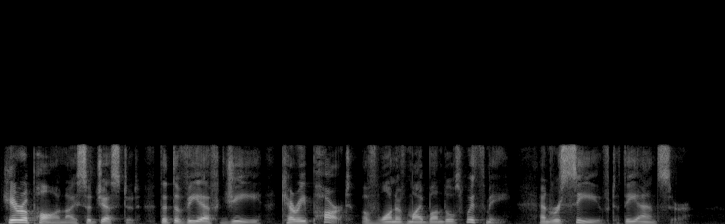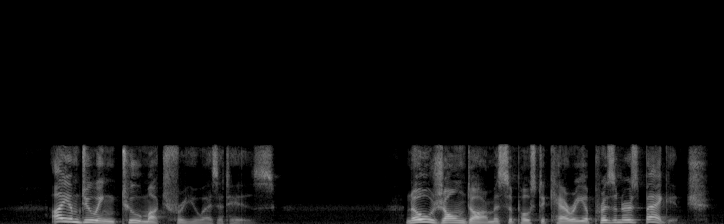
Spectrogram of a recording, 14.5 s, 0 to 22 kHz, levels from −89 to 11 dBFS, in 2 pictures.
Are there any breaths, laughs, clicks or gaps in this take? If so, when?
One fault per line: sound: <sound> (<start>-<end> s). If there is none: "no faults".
no faults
